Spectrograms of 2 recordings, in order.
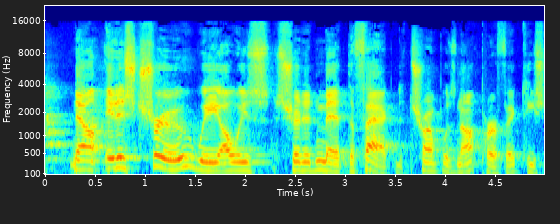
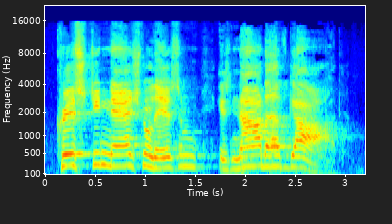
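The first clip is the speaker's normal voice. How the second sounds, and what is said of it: Imitation of Beth Moore. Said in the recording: “That's my best Beth Moore imitation.”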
